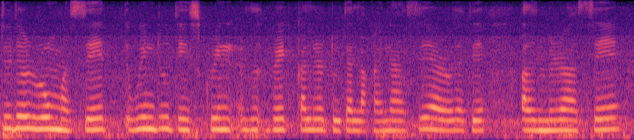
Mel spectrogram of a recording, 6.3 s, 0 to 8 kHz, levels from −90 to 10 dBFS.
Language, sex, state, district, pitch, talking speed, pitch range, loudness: Nagamese, female, Nagaland, Dimapur, 230 Hz, 160 wpm, 215-235 Hz, -14 LUFS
